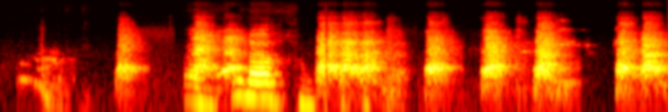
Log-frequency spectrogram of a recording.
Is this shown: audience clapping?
no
